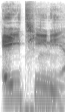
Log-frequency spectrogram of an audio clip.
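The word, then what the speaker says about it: ATEEZ: Yeah, because that's the other thing is, it's A-Teeny. I'm so sorry. It's spelled A-Tiny, so I'm always like, why is it?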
